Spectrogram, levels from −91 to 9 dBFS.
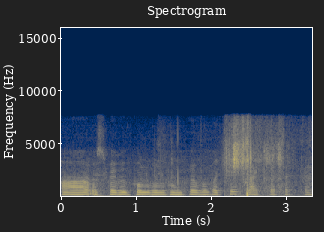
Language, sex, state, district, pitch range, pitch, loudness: Hindi, female, Uttar Pradesh, Jyotiba Phule Nagar, 175-185 Hz, 180 Hz, -21 LUFS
